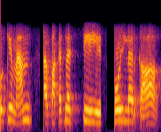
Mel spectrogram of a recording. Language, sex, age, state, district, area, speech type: Tamil, female, 30-45, Tamil Nadu, Dharmapuri, rural, conversation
